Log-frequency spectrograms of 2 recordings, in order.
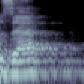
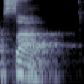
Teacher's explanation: yang membedakan antara keduanya yang paling terlihat, yang paling jelas adalah bergetar suara atau tidak, meskipun dari segi aliran suara itu juga termasuk gitu.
